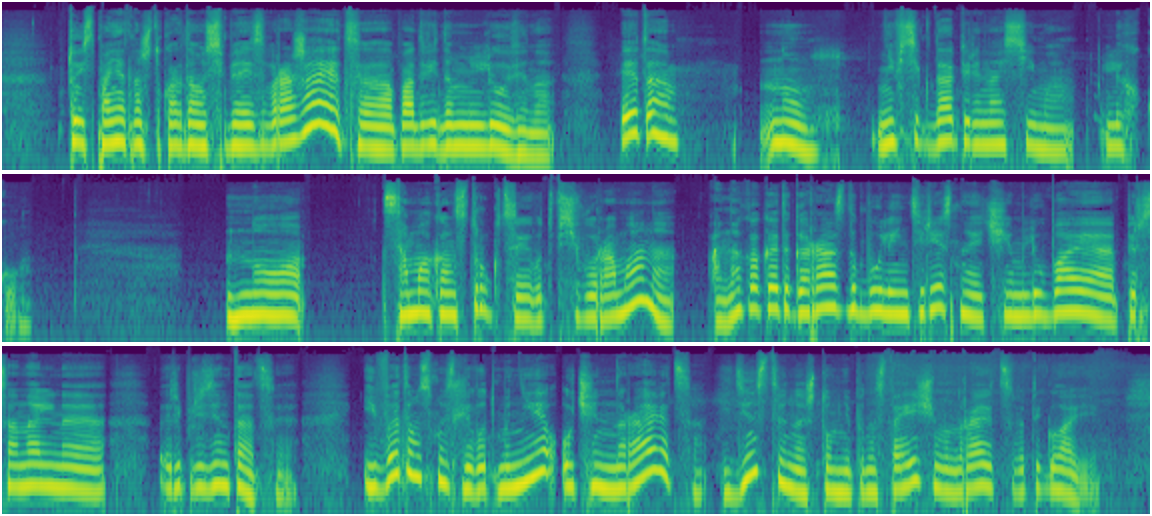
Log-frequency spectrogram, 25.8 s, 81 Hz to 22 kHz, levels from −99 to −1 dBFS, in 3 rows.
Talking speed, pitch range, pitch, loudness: 110 wpm, 185-220 Hz, 200 Hz, -15 LUFS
